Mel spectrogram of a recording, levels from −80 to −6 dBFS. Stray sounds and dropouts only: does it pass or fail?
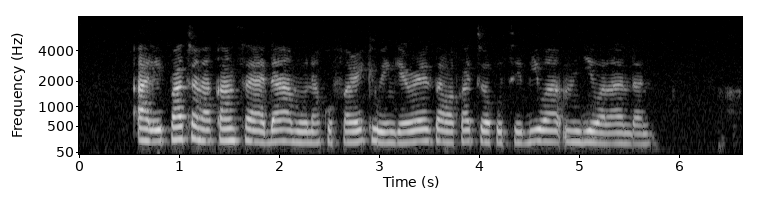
pass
